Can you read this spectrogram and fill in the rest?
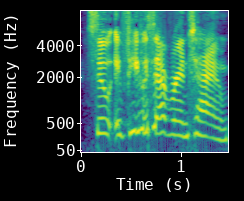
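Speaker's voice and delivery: usual speaking voice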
